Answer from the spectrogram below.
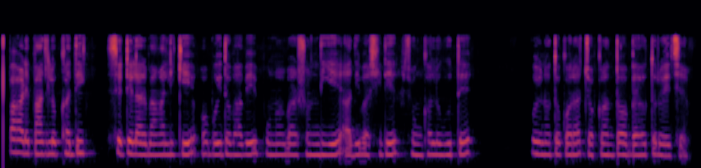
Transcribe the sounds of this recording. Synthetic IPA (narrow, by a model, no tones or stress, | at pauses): paɦaɽepãt͡ɕlokʰːad̪ʱik | seʈelaɾbaŋalikeɔbojd̪ʱobʱabepuɾnoɾbaɾʃond̪ijeʔa̰d̪ibaʃid̪eɾʃɔŋkʰaloɡut̪e | poɾinɔt̪okɔɾaɾt͡ɕɔkɾant̪oɔbɛɦot̪oɾɔjet͡ɕʰḛ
